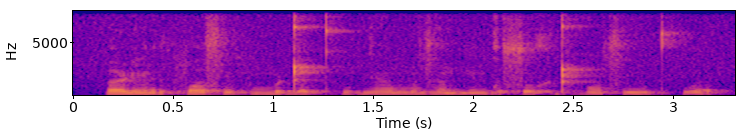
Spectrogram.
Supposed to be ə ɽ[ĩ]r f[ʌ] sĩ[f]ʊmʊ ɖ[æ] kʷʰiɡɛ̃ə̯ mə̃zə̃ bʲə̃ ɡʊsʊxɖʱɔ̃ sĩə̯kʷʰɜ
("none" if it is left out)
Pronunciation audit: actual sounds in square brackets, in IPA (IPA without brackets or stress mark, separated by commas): ĩ, ʌ, f, ɛ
